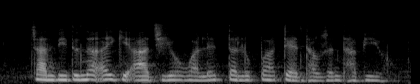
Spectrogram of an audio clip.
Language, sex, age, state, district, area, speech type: Manipuri, female, 30-45, Manipur, Tengnoupal, rural, read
